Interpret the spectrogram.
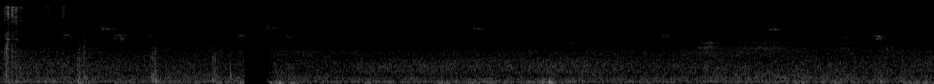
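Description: Faint outdoor ambience: small birds chirping now and then over a steady low background hiss. The sound cuts out completely for a moment about two and a half seconds in.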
